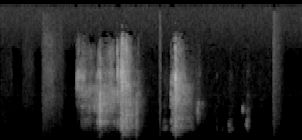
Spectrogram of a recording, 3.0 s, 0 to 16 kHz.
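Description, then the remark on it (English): Crisp crinkling and rustling of a folded paper raffle slip being pulled open to read out the winner's name, two main bursts of crackle followed by a few faint small rustles, with no voices. “And the winner is, a little trouble opening the paper, 1 second.”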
